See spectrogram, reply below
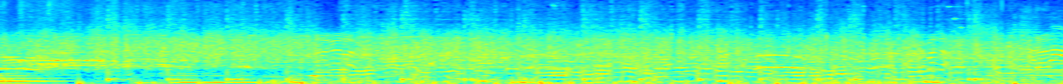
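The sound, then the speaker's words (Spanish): The studio audience of the TV show La Resistencia applauds loudly and steadily for about ten seconds to welcome a guest singer, a dense wash of clapping and cheering that never lets up, with music or voices faintly mixed underneath. “Vuelve hoy, y así que no me queda más que decir su nombre, que la aplaudáis, porque es una crack.”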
